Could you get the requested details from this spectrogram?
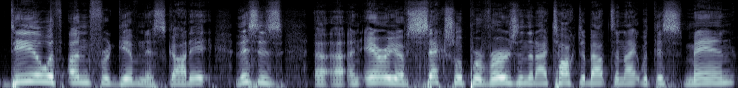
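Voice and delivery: loud, high fervent prayer; preaching at full force. Real, not acted. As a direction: cry out to God with full force.

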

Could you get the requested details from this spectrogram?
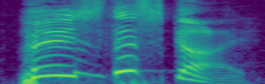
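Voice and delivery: high, slow mock incredulity; cocky young challenger. Preacher playing young David before Goliath, high incredulous voice. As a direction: draw the question out high, sizing up the enemy. Mimicking David's cheeky first words.

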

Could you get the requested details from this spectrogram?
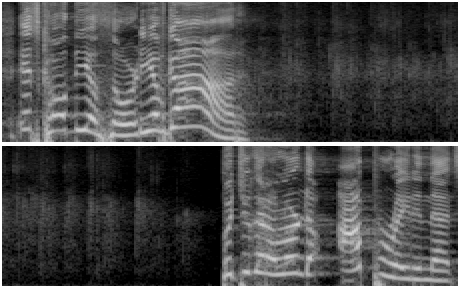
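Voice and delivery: high, loud preacher's exhortation, easing at the end; fired-up preaching. Acted. Preacher telling the congregation they already have authority, forceful preaching. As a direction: press the congregation hard.

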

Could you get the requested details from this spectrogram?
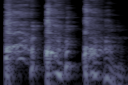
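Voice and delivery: high sharp cough to clear throat. Real, not acted. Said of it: "Ui, ich hab irgendwas im Hals".

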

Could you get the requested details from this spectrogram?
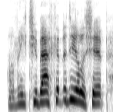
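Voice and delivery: a touch gruff, clipped short and quick. A narrator's reading. Porthos brushing off Dana, gruffly. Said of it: "Porthos said gruffly".

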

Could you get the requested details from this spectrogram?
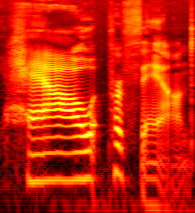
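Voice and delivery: very slow, dry mock awe; sarcastic. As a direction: drawl it out, unimpressed. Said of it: "I know what you guys are all thinking".

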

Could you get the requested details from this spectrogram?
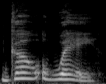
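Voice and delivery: loud, high-pitched shout. A narrator's reading. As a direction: shout it out to drive him off. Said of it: "Joanne shouted".

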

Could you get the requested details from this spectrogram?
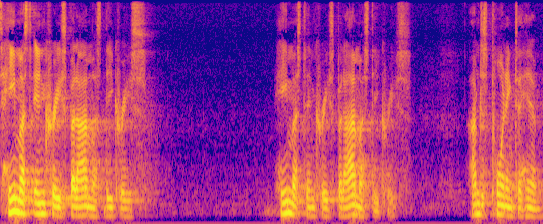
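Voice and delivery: low and subdued, stepping back in humility; humble, hushed. Acted. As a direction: say it as a quiet, self-effacing motto. Acting out the meek's humble motto.

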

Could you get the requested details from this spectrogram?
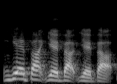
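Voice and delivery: loud, insistent mimicry of objections; mock interrupting. Client cutting in to direct the psychic, mock interrupting. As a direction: imitate someone butting in repeatedly.

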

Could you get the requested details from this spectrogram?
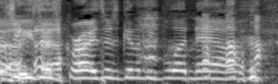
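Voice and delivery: high, very loud comic protest; outraged yell. Retold or imitated. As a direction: shout it in mock outrage. Acts his outrage at the exam.

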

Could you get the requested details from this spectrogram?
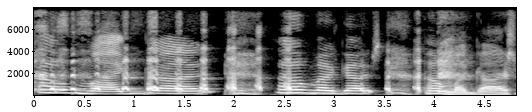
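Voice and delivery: high, drawn-out words through real laughter; mortified, helpless giggling; laughing in embarrassment. Real, not acted. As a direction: gasp it out while cracking up. Embarrassed, laughing hard at joke.

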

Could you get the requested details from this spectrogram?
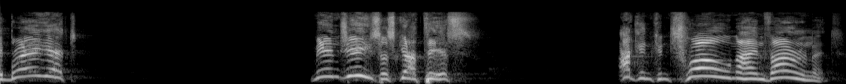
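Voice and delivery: slow defiant battle cry; bold declaration. Retold or imitated. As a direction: dare the day to come at you. Voicing a bold believer.

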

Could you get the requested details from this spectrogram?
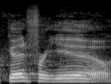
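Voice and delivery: loud, drawn-out fake praise; mock congratulation. Friend icking someone's wow, mock congratulation. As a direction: stretch it out, exaggerated and insincere. Grudging friend mocked as insincere.

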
